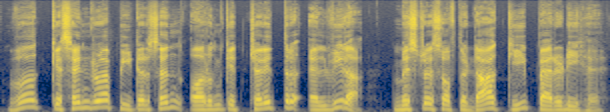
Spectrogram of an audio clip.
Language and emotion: Hindi, neutral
